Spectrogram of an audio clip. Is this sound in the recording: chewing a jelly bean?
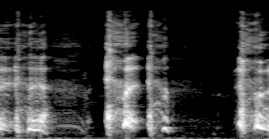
no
